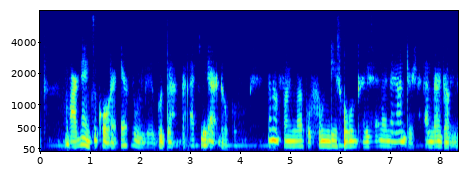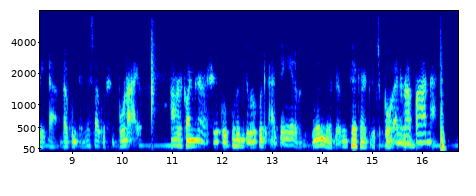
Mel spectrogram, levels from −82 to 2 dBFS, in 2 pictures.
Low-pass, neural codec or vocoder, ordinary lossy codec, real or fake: 7.2 kHz; codec, 16 kHz, 0.5 kbps, X-Codec, HuBERT features, trained on balanced general audio; MP3, 32 kbps; fake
